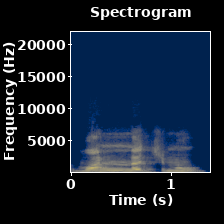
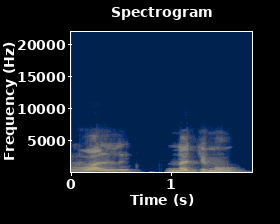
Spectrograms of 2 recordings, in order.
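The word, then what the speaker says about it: والنجم: One najmu is pronounced at one najmu and not wal najmu or wa an najmu.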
